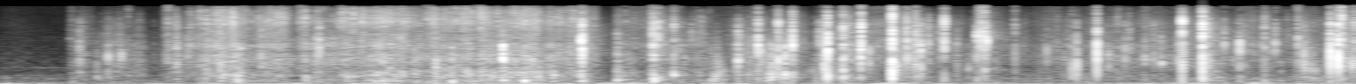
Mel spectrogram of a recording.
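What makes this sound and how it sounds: A hand-sized Skittles candy bag made of plastic film is flexed and crinkled with fingertips and long nails. A dense, bright crinkling rustle builds over the first few seconds, then breaks into sharper, separate crackles and snaps with little low end.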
